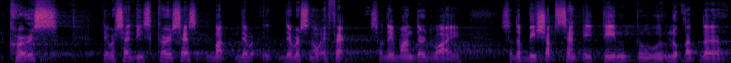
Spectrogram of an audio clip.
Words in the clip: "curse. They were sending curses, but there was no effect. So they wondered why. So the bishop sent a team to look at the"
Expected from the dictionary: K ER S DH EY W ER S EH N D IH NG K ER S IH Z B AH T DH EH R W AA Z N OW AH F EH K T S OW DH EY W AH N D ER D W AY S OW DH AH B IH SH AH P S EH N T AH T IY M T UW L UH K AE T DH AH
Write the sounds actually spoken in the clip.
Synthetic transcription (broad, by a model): K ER S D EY W ER S EH N D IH NG K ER S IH S B AH T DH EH R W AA S N OW AH F EH K T S OW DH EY W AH N D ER D W AY S OW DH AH B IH SH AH P S EH N T AH T IY M T UW L UH K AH T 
